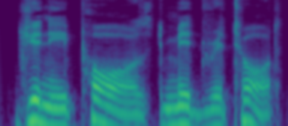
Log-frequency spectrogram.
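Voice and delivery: plain reading voice

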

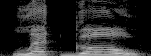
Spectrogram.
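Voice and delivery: put-on high boyish voice calling upward; yelled up. Kaleo calling up to Kavi in the air: high urgent yell. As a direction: call out high to a friend hanging above. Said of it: "Kaleo yelled up to Kavi".

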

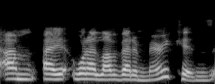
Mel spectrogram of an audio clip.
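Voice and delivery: usual speaking voice

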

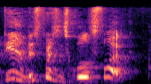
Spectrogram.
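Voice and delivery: high, loud burst of delight; excited quote. Retold or imitated. Meeting someone new months later, excited high outburst. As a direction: blurt it out, amazed by someone new. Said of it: "and you're like".

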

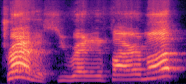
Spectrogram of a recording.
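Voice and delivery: loud and high hype call. Real, not acted. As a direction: fire up the crowd. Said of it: "clears throat".

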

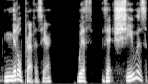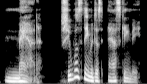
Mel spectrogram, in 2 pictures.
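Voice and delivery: normal talking voice

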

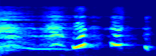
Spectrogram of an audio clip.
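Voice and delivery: high-pitched amused laugh. Real, not acted. Host amused by a viewer's comment, laughing high.

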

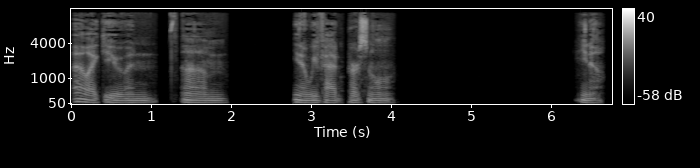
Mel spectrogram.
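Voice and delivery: halting, low-voiced fumbling with long pauses; mock an awkward talk, petering out between phrases; awkward heart-to-heart. David awkwardly offering Danny support, halting and trailing off. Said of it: "It was such an awkward conversation".

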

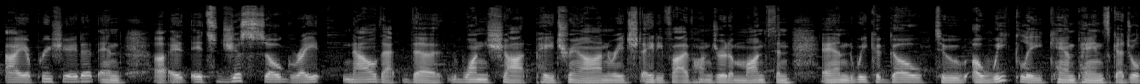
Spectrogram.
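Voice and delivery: usual speaking voice

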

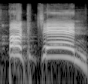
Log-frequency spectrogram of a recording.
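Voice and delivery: loud, high outburst of disgust; emphatic shout. Real, not acted. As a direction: yell it as a verdict. Rejecting the gin loudly.

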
